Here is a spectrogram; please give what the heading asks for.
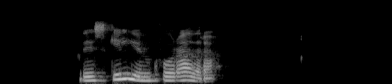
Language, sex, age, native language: Icelandic, female, 40-49, Icelandic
